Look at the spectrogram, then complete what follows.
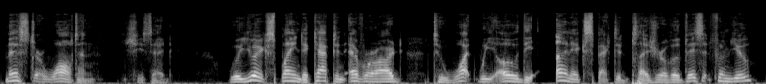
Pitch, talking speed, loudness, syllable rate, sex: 125 Hz, 170 wpm, -20 LUFS, 5.4 syllables/s, male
